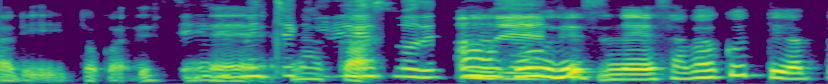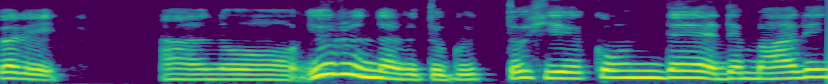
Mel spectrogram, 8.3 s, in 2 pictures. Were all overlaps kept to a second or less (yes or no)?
no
